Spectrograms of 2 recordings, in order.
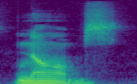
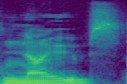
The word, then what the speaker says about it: knobs: And he was saying that the first time they took like Warhammer 40,000 to a trade show in the USA, the people that had been playing the game already didn't really know that orc knobs, like knobs were pronounced knobs. They thought it was nobs, like nobles. Apparently that was the thing. And it's like, no, it's knob.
